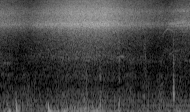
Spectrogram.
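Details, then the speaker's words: Bicycle inner tube that has sat for months and can't be pumped up: a thin, steady high hiss, rising and falling slightly, air leaking from the hole past an old patch that failed to seal. "Now you can hear this one I can't really pump up, because there's my hole."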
